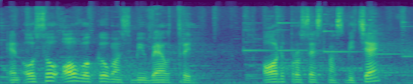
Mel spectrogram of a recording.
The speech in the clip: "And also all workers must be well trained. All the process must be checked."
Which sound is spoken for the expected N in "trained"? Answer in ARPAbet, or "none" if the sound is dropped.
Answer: none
